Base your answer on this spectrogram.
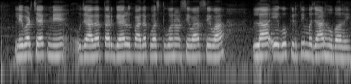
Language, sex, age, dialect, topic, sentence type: Magahi, male, 31-35, Western, banking, statement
